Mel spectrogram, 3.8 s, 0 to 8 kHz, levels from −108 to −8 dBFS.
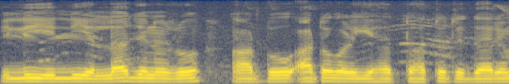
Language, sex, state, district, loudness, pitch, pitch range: Kannada, male, Karnataka, Belgaum, -11 LUFS, 110 Hz, 105-115 Hz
